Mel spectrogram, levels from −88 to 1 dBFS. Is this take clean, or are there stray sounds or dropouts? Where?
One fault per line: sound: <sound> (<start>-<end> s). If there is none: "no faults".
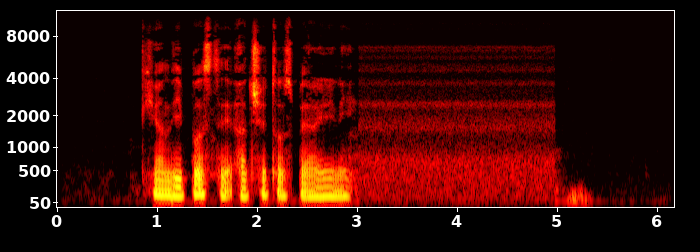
no faults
